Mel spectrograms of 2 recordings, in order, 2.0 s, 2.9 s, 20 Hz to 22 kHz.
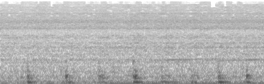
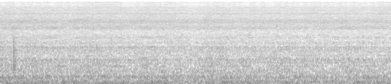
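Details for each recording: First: Ashford E-Spinner 3 spinning wheel running: soft low "whomp" thumps about four per second over a quiet motor hum. The suspected causes are brake cord tension slipping and the bobbin travelling back and forth. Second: Ashford E-Spinner 3 spinning wheel after the whomp fix, a felt washer filling the gap between bobbin and motor plus waxed cotton thread: soft steady hiss and low hum, no bobbin knocking, running normally.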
